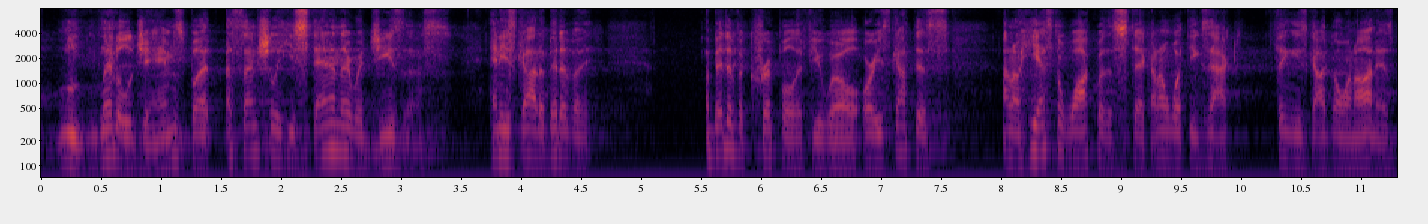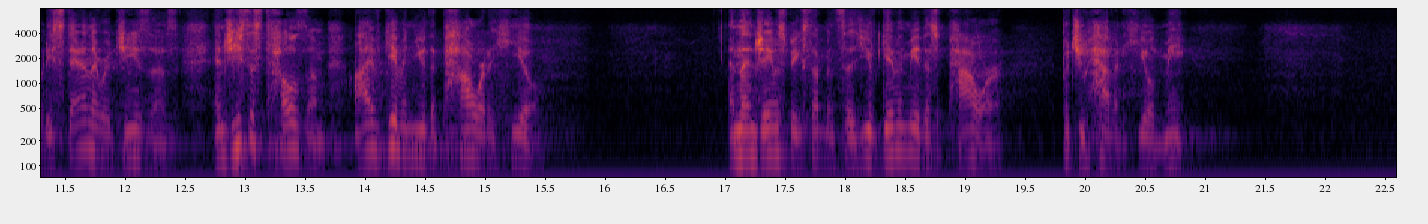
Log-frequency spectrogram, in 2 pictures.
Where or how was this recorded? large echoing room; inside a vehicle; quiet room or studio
large echoing room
